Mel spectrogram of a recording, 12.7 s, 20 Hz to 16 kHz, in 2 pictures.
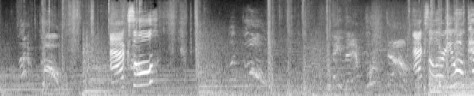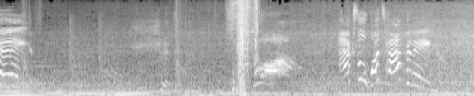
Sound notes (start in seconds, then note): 9.4 offscreen impact, screaming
